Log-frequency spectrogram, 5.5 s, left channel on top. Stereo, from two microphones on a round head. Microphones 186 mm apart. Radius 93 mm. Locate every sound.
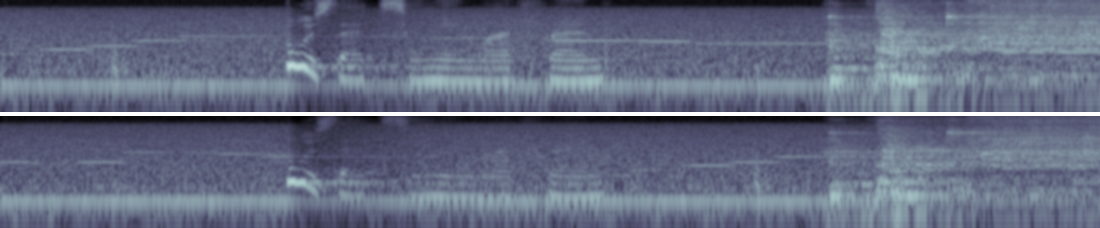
1.4 s a woman speaking: 50° left (ahead or behind), 0.6 m
4.1 s a toilet flushing: 70° left (ahead or behind), 4 m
